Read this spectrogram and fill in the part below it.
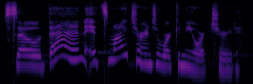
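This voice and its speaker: A woman's voice: high voice, big pitch swings, moderate pace, fairly bright tone. A woman voicing a sweet, sleepy, easygoing young farm girl in an anime game. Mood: relaxed, sheepish.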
